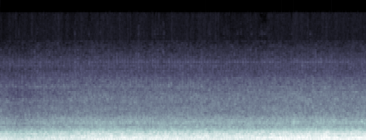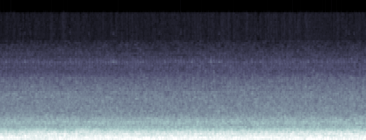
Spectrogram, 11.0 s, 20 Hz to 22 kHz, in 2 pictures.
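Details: Husqvarna HU800AWD lawnmower, Honda GCV190 single-cylinder, running without air filter to watch choke: steady, even, busy drone with no misses or surging; normal running.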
